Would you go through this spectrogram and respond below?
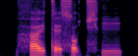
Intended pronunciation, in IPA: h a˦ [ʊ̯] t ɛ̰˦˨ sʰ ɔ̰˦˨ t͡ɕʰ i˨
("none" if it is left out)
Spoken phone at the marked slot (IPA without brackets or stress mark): ɪ̯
